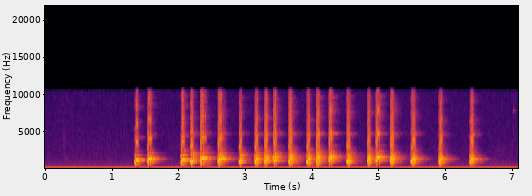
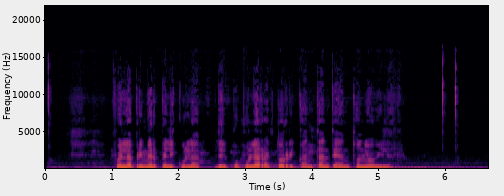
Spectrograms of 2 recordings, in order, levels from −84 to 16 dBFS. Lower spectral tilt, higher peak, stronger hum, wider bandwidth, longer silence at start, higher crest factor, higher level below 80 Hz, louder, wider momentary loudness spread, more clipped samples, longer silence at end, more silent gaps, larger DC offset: second, -1 dB/octave vs -7 dB/octave; first, 0 dBFS vs -16 dBFS; neither; second, 11 kHz vs 15.5 kHz; about the same, 0 s vs 0.05 s; second, 8 dB vs 16 dB; first, -26 dBFS vs -46 dBFS; first, -6 LUFS vs -31 LUFS; second, 5 LU vs 19 LU; first, 3% vs under 0.1%; about the same, 0 s vs 0.1 s; neither; first, 0.5% vs under 0.1%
